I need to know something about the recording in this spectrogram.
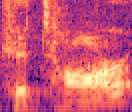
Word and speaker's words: Qatar: live look here at Qatar or Qatar depending on how you want to pronounce it here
